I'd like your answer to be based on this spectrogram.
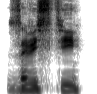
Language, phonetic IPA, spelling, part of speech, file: Russian, [zəvʲɪˈsʲtʲi], завести, verb, Ru-завести.ogg
- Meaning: 1. to take, to bring, to lead 2. to get, to procure, to acquire, to buy 3. to establish, to set up, to found 4. to start 5. to form, to contract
